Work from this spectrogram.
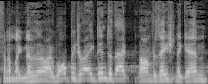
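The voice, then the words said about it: Raised, louder voice. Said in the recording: “why am I raising my voice?”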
